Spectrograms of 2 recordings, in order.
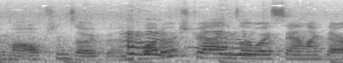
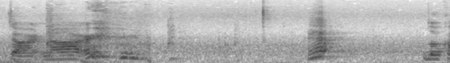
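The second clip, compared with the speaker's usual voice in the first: usual speaking voice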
